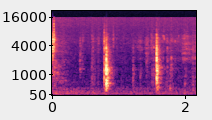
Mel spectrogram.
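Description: Two short, sharp clicks from a Funko Pop's cardboard box being handled and opened, the first about a second in and louder, the second near the end.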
